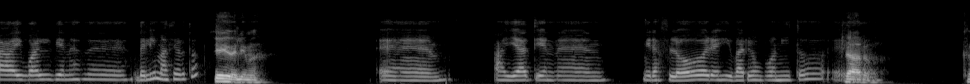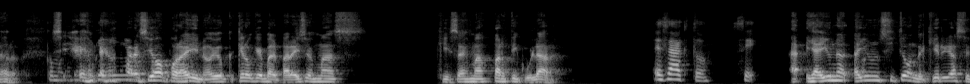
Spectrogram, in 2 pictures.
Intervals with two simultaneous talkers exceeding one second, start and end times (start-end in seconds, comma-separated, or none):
10.1-11.7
